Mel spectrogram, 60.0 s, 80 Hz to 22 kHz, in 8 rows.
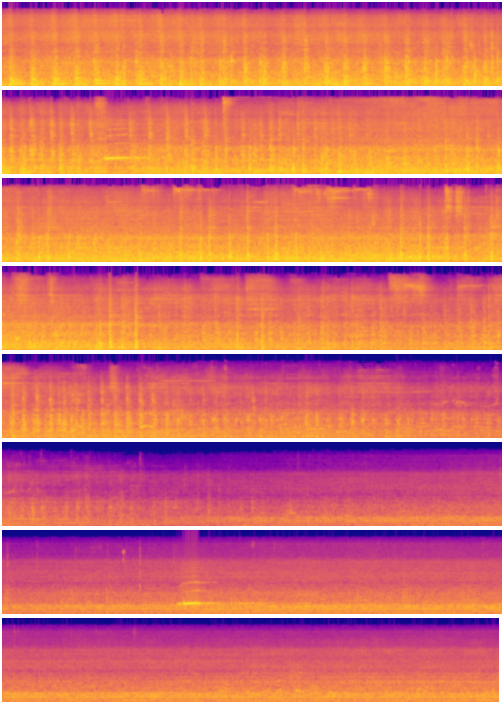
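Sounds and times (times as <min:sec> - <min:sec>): train wheels clicking over rail joints: 0:00.0 - 0:41.9.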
